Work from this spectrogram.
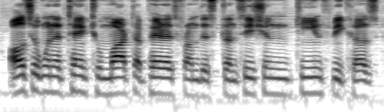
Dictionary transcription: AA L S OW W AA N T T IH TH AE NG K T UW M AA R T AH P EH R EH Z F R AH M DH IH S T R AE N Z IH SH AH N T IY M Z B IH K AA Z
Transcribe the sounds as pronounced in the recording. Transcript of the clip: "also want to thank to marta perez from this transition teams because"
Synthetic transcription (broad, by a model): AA L S OW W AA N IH T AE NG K T UW M AA R T AH P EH R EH S F R AH M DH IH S T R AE N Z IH SH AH N T IY M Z B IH K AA Z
